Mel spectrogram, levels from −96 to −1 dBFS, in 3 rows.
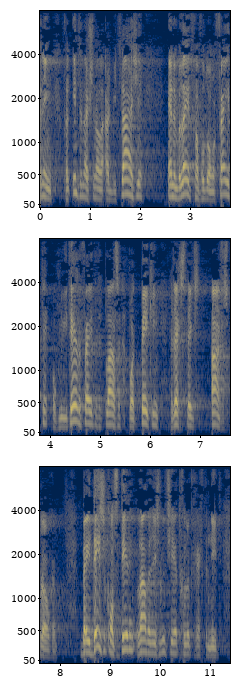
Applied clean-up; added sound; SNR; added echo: none; none; none; none.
